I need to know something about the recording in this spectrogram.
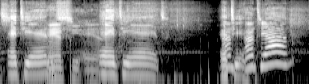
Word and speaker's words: Auntie Anne's: Okay, and then they have an 18 and Vine, travel essentials, things you need, and Auntie Annie's. Is that how you say it? Auntie Anne's.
